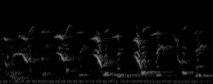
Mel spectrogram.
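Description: Bird chirping: a quick series of short chirps, each falling sharply in pitch, about three a second, over a faint low steady hum.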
